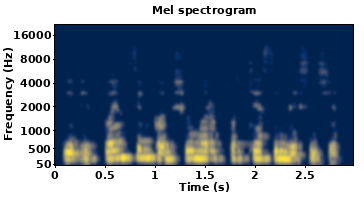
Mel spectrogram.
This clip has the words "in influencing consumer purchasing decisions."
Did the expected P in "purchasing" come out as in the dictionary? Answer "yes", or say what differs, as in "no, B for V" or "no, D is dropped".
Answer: yes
